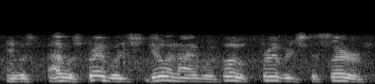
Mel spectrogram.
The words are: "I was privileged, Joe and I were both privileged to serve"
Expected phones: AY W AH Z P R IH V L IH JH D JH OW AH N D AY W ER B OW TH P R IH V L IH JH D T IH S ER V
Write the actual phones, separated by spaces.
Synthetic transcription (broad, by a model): AY W AH Z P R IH V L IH JH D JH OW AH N AY W ER B OW TH P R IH V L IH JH T IH S ER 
